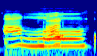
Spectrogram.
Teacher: Pangkal lidah naiknya dari awal. Allah. Jangan dibantu bibir.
